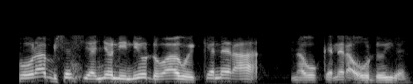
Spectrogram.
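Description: A speech clip carried over a narrowband mobile link, with nothing above 4 kHz. From 3.58 s to 4.11 s an AMR rate drop makes the voice rougher and more synthetic, which fits the codec stepping from 12.2 kbps down to 5.9 kbps. On a spectrogram the 4 kHz ceiling holds with no gap, but the harmonics turn smeared and blotchy.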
